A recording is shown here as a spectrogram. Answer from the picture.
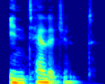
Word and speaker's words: intelligent: For example, if you say the word intelligent out loud, you'll notice that you stress the tel part in the middle, intelligent.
